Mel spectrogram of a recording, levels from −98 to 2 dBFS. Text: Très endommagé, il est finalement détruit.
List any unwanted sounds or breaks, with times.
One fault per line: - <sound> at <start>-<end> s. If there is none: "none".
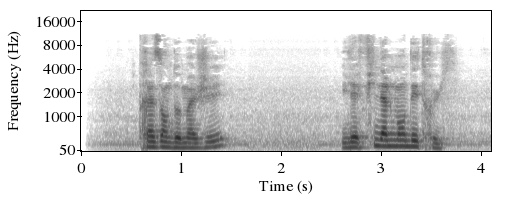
none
